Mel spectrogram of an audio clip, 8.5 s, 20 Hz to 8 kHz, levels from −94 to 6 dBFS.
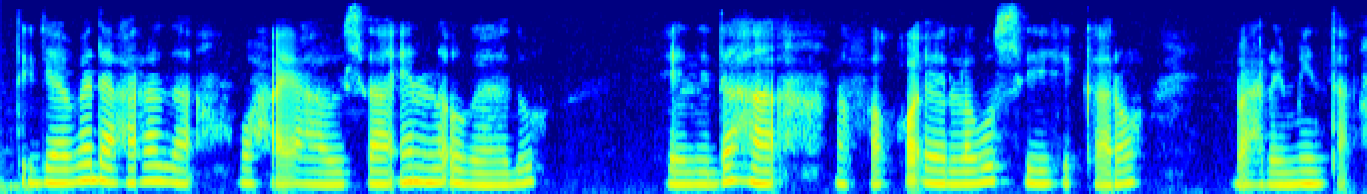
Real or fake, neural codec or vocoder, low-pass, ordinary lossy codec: real; none; 7.2 kHz; none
